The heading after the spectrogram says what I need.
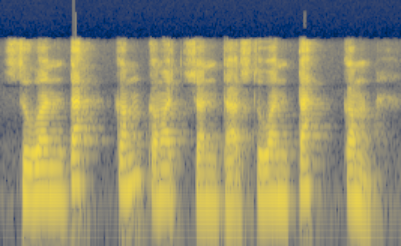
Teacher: ಅಂದರೆ ಆ ವಿಸರ್ಗವನ್ನು ಪೂರ್ತಿ ಹೇಳೋದಿಲ್ಲ ಯಾವಾಗ ಆ ಪಾದವನ್ನು ನೆಕ್ಸ್ಟ್ ಪಾದದ ಜೊತೆಯಲ್ಲಿ ಸೇರಿಸಿ ಓದಿದಾಗ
